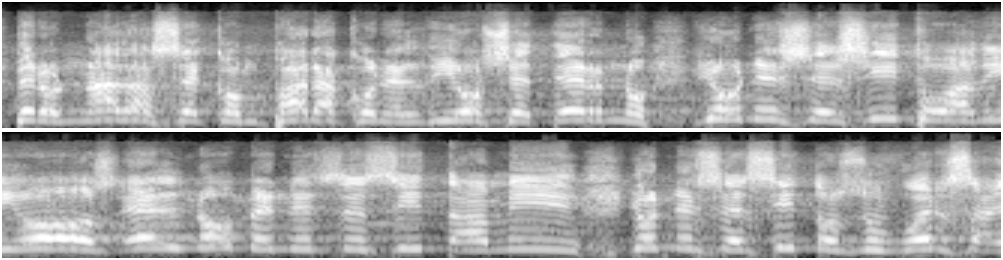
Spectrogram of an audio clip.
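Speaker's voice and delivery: loud, high shouting sermon climax; preaching at full force. Acted. Preacher crying out to the congregation that he needs God, shouting. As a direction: build to a ringing shout of faith.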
